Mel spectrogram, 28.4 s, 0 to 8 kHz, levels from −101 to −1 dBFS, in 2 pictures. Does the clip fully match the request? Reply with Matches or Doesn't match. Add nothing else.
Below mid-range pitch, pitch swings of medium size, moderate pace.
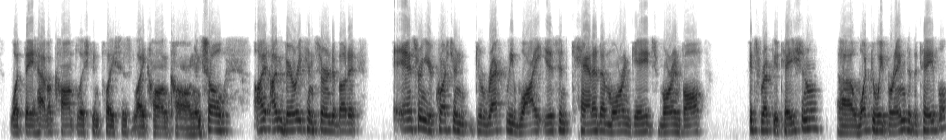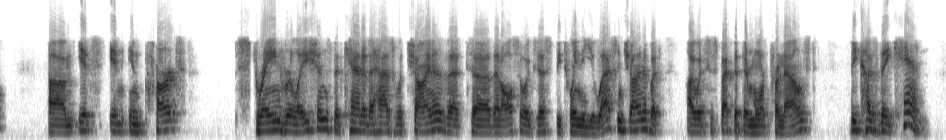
Matches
